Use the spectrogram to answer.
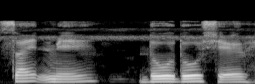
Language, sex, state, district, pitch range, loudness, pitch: Hindi, male, Arunachal Pradesh, Lower Dibang Valley, 120-140 Hz, -14 LUFS, 130 Hz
